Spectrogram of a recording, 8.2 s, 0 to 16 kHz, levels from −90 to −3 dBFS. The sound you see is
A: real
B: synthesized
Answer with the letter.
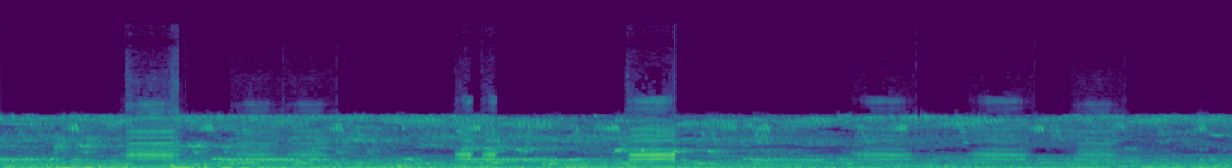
A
